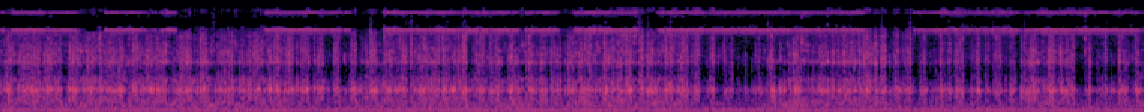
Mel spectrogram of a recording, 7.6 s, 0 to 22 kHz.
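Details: 44-year-old woman with heavy plaque and tartar, possible gingival inflammation, dental hygienist cleaning: continuous high-pitched whine with water spray hiss and rattling clicks of an ultrasonic scaler removing tartar.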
